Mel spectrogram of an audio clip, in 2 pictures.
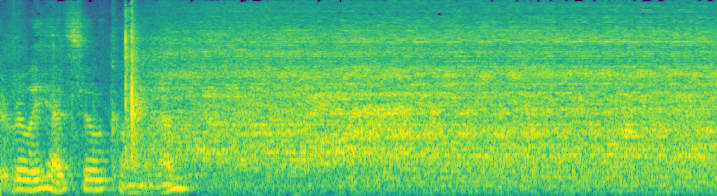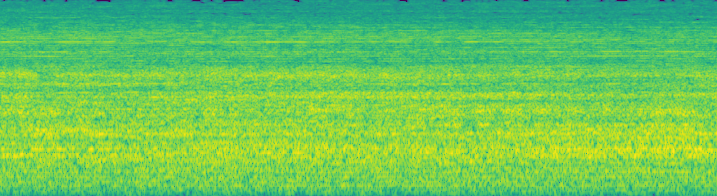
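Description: A heat gun blows with a steady whooshing roar.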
